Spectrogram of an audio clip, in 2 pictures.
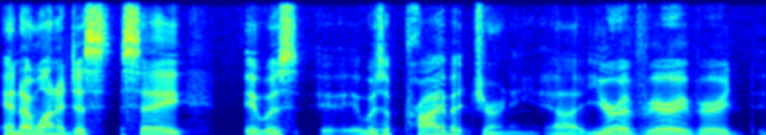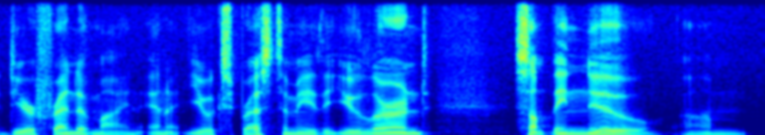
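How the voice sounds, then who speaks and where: With an American accent, the speaker moves at a fairly slow pace through very wide pitch swings on a very clean recording with a silent background. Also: man, medium pitch for a man. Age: 70s. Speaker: farmer. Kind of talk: interview. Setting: home office.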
